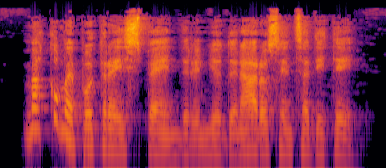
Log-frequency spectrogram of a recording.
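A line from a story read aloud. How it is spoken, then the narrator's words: Fisherman's grave remonstrance. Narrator (Italian): disse il pescatore Peggotty in tono di grave rimostranza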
